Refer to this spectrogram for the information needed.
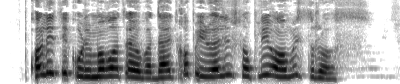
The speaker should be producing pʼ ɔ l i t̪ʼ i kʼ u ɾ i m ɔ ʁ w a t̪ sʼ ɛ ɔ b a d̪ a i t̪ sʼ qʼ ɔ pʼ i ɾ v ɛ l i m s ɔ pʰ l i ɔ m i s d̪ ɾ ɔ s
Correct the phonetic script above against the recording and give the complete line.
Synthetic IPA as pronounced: pʼ ɔ l i t̪ʼ i kʼ u ɾ i m ɔ ʁ w a t̪ sʼ ɛ ɔ b a d̪ a i t̪ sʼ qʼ ɔ pʼ i ɾ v ɛ l i m s ɔ pʰ l i ɔː m i s d̪ ɾ ɔ s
